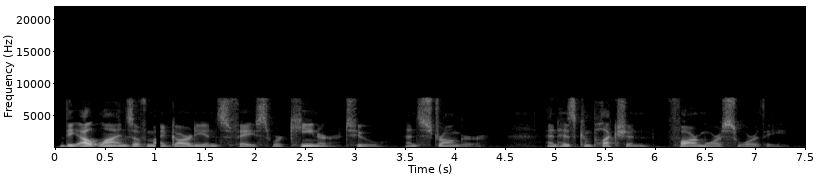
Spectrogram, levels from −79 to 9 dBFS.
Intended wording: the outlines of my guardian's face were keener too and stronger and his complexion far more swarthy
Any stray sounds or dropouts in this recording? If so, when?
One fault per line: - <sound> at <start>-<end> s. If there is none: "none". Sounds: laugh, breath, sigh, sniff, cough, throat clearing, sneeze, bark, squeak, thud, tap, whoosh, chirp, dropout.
- dropout at 1.0-1.1 s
